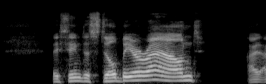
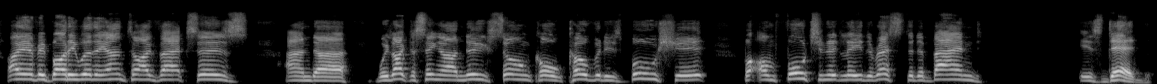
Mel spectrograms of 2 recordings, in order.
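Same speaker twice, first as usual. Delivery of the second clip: punk band frontman; 6 semitones higher than usual. Retold or imitated. Punk band frontman addresses crowd.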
